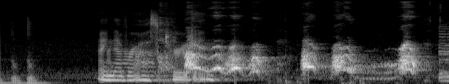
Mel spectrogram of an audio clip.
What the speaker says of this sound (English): I wish to apologize for the barking.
